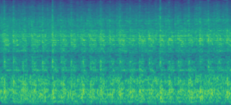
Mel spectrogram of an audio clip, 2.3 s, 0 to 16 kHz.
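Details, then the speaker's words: 1975 MGB with a bad starter relay, cranked by wiring the starter wire to a fuse: fast even starter whirr cranking on without firing, engine flooded with fuel and needing time to clear. "it is flooded with gas so give it just a [Music] second come on come on come on she is very flooded right now so give her a minute she'll clear up"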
